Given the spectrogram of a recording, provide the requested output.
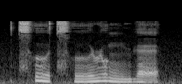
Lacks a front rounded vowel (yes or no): yes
